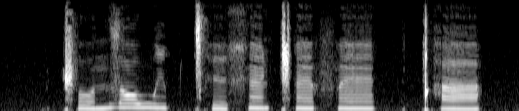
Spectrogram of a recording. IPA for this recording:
ǁ o˨ n z ɔ˦ w i˧ p ǀʰ ɪ˨ x ɛ̃˧ ǁ ɛ̃˧ f ɛ̃˧ | ǃʰ a˨

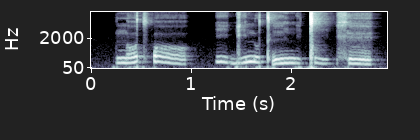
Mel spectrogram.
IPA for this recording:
n ɔ t͡sʼ ɔː | i ɡ i n u tʼ ĩ ŋ i ǀ i | x ɛ̃

